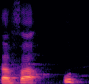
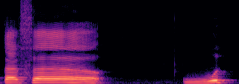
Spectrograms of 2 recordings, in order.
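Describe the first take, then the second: First: The final t is cut off with a glottal catch. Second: The final t is released with audible breath. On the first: The speaker calls it wrong. "তাফাউত বলা যাবে না, তাহলে কিন্তু হামজা হয়ে যাবে" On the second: The speaker calls it right. "বাতাস বের করে পড়তে হয়"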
